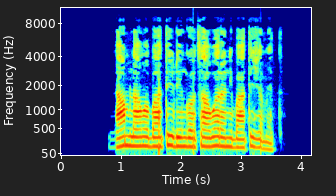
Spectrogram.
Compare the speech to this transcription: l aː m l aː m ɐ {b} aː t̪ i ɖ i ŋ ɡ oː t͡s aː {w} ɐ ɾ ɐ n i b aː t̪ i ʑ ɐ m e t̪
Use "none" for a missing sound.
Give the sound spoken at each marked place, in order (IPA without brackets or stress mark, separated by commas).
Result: b, w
